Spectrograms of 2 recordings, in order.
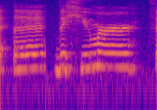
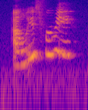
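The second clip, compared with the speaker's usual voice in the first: high-pitched voice leaping up an octave. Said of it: "why my, uh, voice went to a, a higher octave".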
